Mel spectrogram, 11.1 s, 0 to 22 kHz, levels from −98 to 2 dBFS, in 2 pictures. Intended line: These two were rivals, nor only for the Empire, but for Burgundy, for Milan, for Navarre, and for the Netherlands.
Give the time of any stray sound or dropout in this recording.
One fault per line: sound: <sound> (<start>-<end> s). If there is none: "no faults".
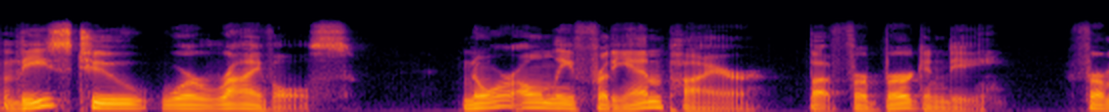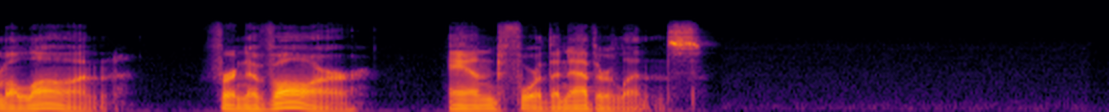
no faults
